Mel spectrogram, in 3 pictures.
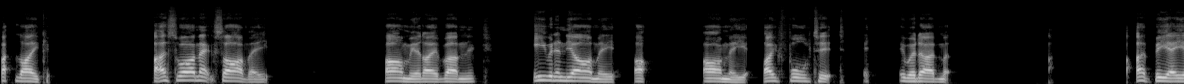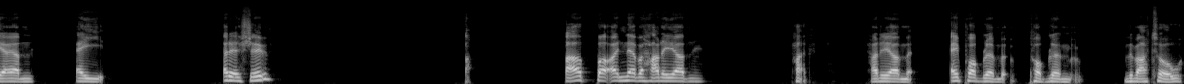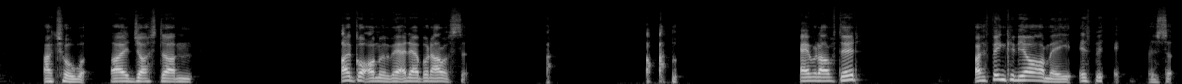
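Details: Adult man, a former soldier, who has stammered since a young age, with repetitions and blocks; stuttering.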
